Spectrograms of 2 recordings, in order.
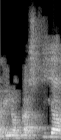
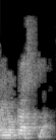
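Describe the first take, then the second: First: "rinoplastía" as rinoplas-TÍ-a; long stressed Í in "rinoplastía". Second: "rinoplastia" as rino-PLAS-tia; "rinoplastia" ending in one short "tia"; stress on PLAS. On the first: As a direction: split the ending of "rinoplastía", hitting the Í. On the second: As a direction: hit PLAS in "rinoplastia", light final tia. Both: Shown as a demonstration. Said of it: "lo mismo".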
